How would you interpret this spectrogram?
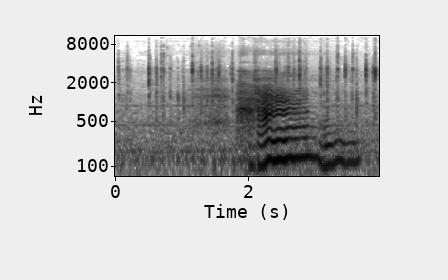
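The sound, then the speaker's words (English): Rapid, irregular clicks of someone typing a password on a computer keyboard while setting up a database login, steady throughout, with a brief low hummed voice rising over the keystrokes midway before fading out. “I wish I could talk and type passwords.”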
